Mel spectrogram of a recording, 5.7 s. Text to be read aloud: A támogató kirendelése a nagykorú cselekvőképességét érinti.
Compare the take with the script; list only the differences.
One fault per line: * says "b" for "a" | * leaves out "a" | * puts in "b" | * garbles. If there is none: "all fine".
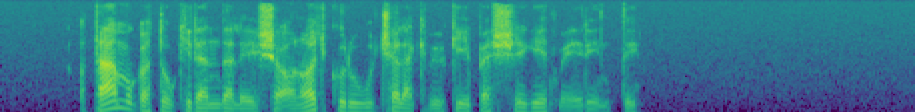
all fine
